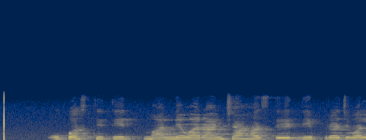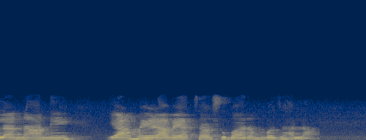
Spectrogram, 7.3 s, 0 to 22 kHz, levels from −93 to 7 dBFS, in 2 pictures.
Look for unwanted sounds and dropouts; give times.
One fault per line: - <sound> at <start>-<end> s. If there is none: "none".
none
